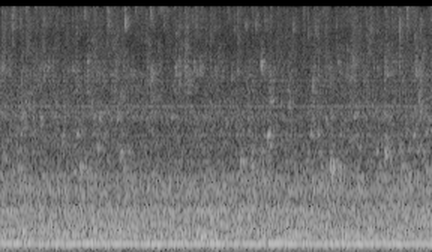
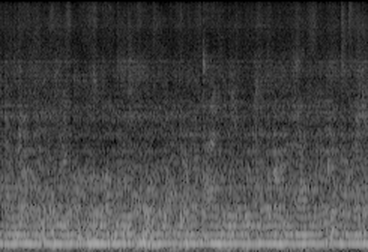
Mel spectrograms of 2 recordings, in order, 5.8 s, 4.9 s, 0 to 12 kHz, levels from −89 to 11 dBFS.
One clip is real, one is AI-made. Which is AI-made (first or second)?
second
